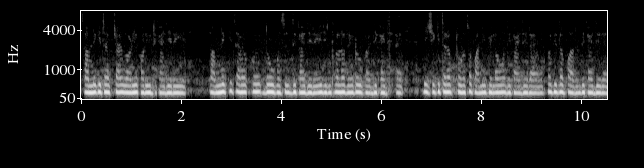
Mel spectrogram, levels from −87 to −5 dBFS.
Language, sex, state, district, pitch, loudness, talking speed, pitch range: Hindi, male, Maharashtra, Solapur, 235 Hz, -22 LUFS, 275 wpm, 230-245 Hz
